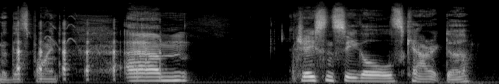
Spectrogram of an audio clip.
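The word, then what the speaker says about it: Segel: Seagal, I think it is. Jason Seagull. But it's spelled like Steven Seagal, isn't it? Yes. But I think he maybe doesn't want the association.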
